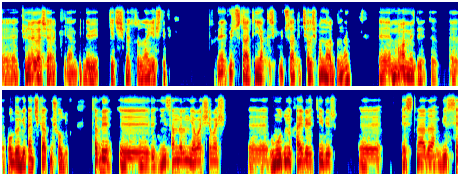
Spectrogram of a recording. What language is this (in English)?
Turkish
